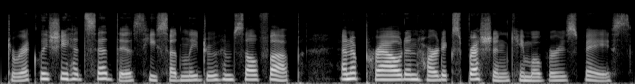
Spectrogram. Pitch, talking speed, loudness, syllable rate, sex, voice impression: 205 Hz, 200 wpm, -17 LUFS, 4.9 syllables/s, female, feminine, adult-like, tensed, powerful, clear, fluent, intellectual, friendly, elegant, lively, slightly intense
